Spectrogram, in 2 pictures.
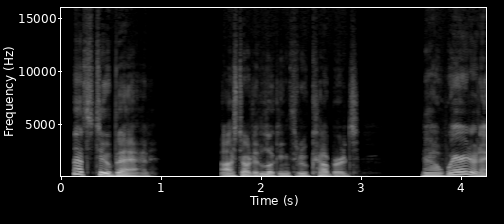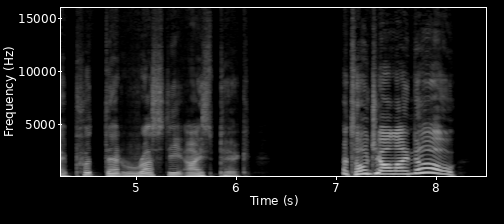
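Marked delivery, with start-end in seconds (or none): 7.0-8.2 very high, squealed. Narrator reading Bob answering the narrator who holds him, squealing. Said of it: "Bob squealed".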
